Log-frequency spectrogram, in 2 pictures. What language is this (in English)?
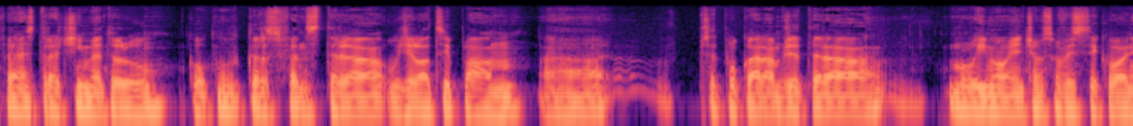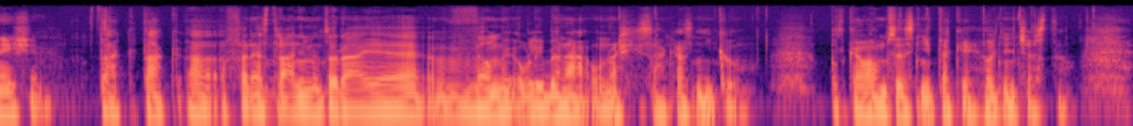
Czech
